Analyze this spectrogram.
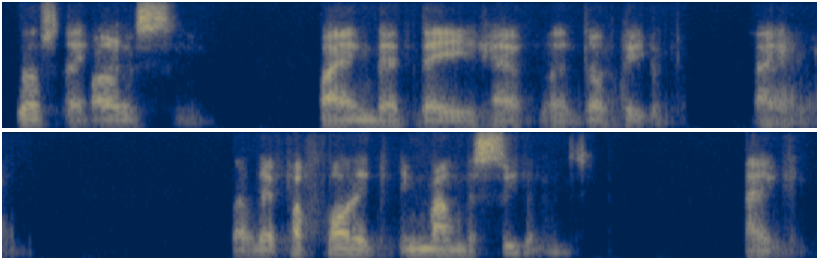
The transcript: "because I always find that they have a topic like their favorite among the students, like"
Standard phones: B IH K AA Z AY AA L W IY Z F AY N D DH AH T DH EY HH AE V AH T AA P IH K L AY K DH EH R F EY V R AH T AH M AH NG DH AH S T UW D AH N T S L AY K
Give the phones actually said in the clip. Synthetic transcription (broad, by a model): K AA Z AY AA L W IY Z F AY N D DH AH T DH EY HH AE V AH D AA IH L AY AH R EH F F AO R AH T AH M AH NG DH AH S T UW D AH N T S L AY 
